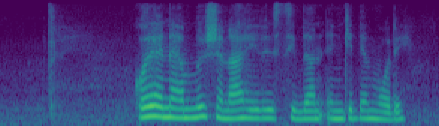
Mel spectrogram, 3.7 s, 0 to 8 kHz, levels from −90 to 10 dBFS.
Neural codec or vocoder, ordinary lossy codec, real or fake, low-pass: codec, 16 kHz in and 24 kHz out, 0.6 kbps, FocalCodec, streaming, 4096 codes; none; fake; 7.2 kHz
